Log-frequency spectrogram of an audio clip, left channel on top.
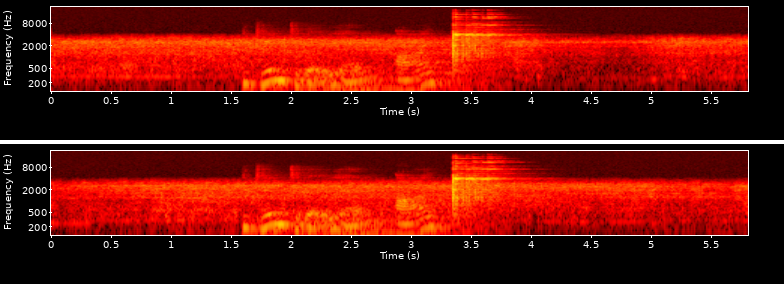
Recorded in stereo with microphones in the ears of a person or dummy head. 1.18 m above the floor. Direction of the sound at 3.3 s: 10° right (ahead or behind).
